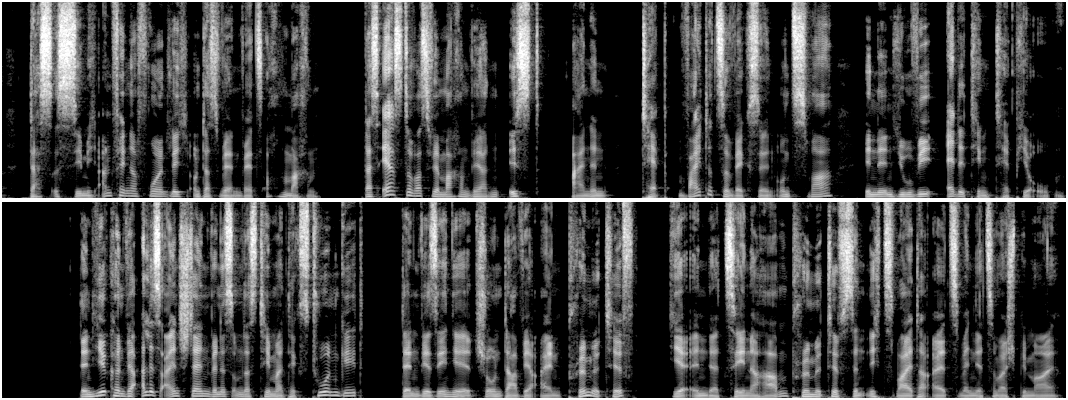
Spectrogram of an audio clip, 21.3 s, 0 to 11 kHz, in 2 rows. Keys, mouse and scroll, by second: 0.5 right click, 1.0 shift+middle click, 10.0 click, 11.3 middle click, 11.3 scroll down 2, 11.8-12.3 scroll down 2, 12.3-12.7 scroll down 1, 12.7 middle click.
